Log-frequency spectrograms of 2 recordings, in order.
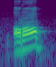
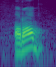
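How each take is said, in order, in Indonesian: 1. r-nya tebal dengan vokal gelap. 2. r-nya tebal dengan vokal gelap.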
